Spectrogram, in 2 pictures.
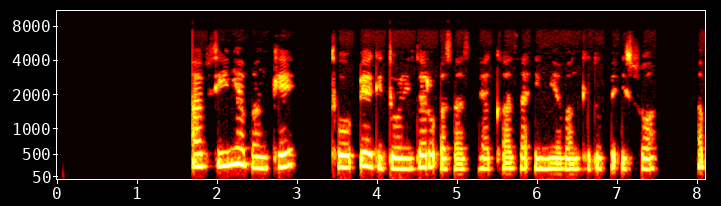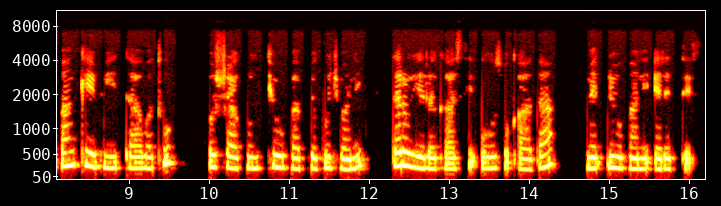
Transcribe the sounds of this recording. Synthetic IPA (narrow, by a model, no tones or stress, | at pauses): ʔɐbsiːnɪjɐbɐŋkʰːeː | t̪ʰo̞ːpʼːɪjɐɡɪd̪ːo̞ːnd̪ɐɾɔʔɐsaːsɪhɐkʼːaːzaːʔɪmːɪjɐbɐŋkːɛd̪ʊpːɛʔɪsːʊwɐ | hɐbɐŋkːeːbiːt̪ːaːwɐt̪ʰʊ | kʰɔʃːaːkʊnt̪ːɪjoːɡaːpːɛɡʊd͡ʒʊwɐn | d̪̥ɐɾɔjɛlɐɡaːsɪ̰ʔo̞ːsɔkʼaːd̪aː | mɛʔɪjoːɡaːnɛɾɛt̪ːe̞̰ːs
